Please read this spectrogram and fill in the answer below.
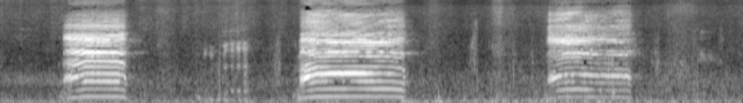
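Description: Zwartbles sheep bleating: three loud, drawn-out bleats about three seconds apart, each lasting about a second, with a fainter short bleat between the first two.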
